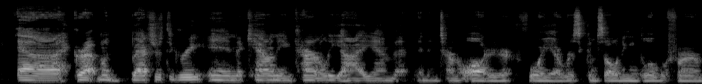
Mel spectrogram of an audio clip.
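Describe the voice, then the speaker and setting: A man talks at a fairly quick pace with an American accent. His very deep, low voice stays monotone, with flat intonation. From West Philadelphia; Philadelphia. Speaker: internal auditor, fraternity foundation treasurer; interview guest. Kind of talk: interview. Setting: studio. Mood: relaxed, warm. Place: studio.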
